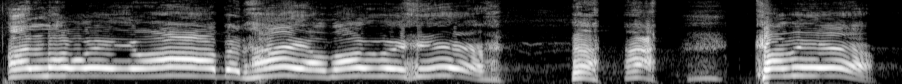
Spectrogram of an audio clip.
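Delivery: a half-laughing shout to someone far off; crying out. Retold or imitated. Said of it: "is crying out".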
